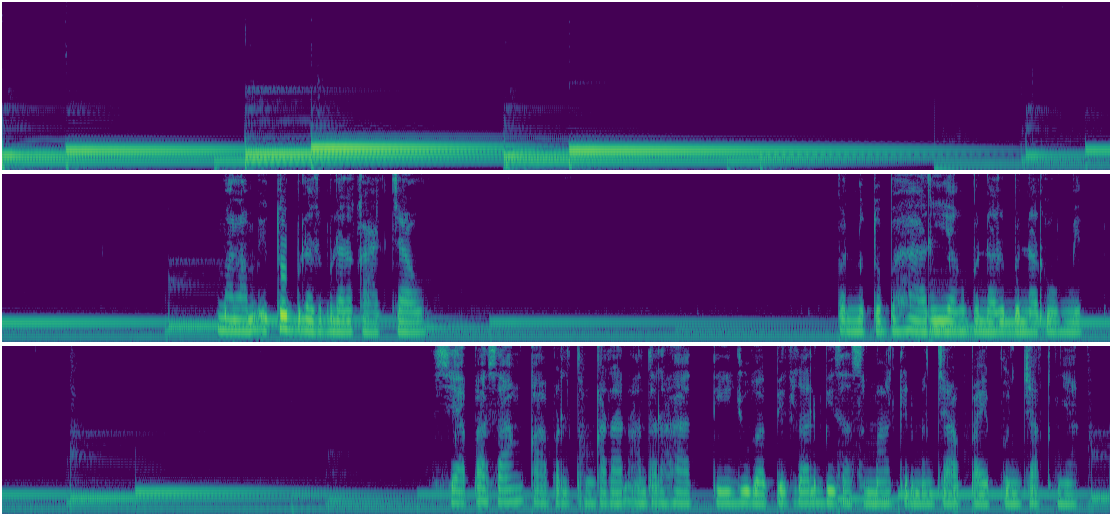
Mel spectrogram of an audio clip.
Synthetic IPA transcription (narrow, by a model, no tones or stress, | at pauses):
malamit̪ubənarbənarkat͡ʃaw | pənut̪ʊpɦaɾijaŋbənarbənarumɪt̪̚ | siapasaŋkapərt̪əŋkaɾanant̪aɾɦat̪id͡ʒuɡapikiɾanbisasəmakɪnməɲt͡ʃapajpuɲt͡ʃak̚ɲa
